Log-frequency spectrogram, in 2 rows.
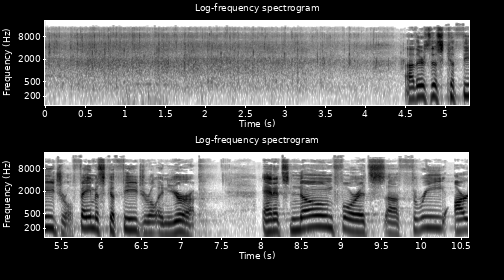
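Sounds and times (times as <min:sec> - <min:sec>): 
roomful of people clapping: 0:00.0 - 0:05.1
speech: 0:04.5 - 0:07.4, 0:08.0 - 0:10.5.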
